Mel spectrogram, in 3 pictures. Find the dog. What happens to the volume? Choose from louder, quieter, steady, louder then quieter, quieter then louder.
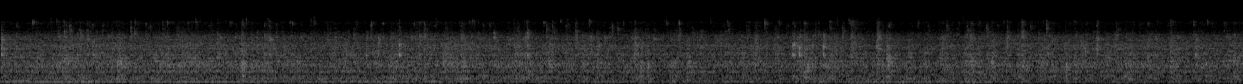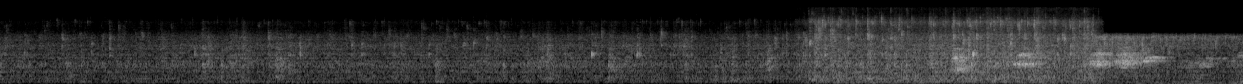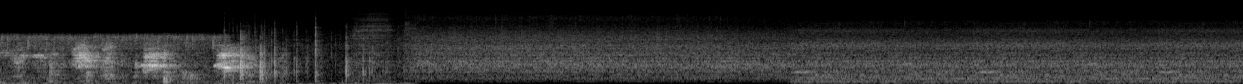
quieter then louder.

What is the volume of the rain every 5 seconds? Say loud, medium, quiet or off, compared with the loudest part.
medium, medium, medium, medium, loud, medium, medium, medium.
